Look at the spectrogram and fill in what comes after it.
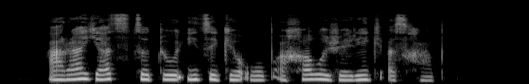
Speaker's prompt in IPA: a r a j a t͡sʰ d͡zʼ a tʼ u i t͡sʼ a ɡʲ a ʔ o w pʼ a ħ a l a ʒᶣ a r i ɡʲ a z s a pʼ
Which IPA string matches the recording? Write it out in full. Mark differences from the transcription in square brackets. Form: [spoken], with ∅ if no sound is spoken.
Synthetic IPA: a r a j a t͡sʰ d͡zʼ a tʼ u i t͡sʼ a ɡʲ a ʔ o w pʼ a [χ] a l a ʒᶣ a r i ɡʲ a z [χ] a pʼ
